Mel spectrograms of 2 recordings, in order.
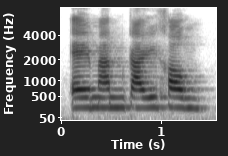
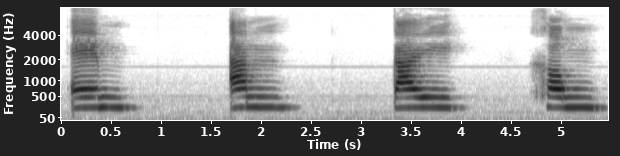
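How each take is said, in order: First: The sentence is said at a fast pace. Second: The sentence is said at a slower pace.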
